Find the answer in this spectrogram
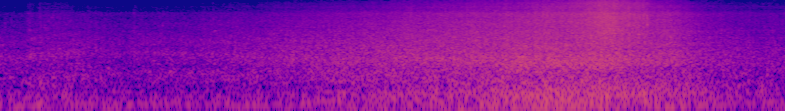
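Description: Sea water washing: a rush of waves swells to a peak about six seconds in and then fades, over a steady low rumble.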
